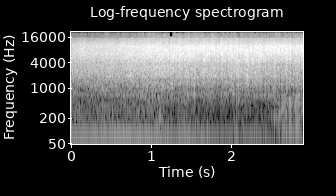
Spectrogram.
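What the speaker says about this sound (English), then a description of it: "Let that simmer for about 3-4 minutes." Mahi mahi fillets simmering in a pan, giving a steady, loud, continuous sizzle and hiss throughout with no pause, with no voices over it.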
